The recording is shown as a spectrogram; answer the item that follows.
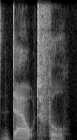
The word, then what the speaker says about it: doubtful: And it's worth noticing that the B in that word is silent.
